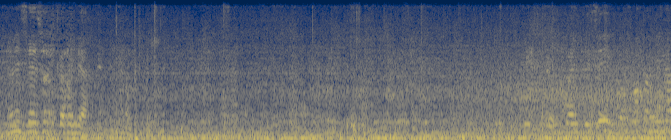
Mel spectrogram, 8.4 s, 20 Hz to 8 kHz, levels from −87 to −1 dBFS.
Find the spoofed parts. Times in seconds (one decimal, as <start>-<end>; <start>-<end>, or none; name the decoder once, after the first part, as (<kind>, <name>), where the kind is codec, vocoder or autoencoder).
0.5-1.0 (codec, SNAC); 1.5-5.6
